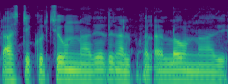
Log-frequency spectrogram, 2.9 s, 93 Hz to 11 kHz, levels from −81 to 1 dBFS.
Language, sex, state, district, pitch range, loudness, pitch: Telugu, male, Telangana, Mahabubabad, 95-105 Hz, -21 LUFS, 100 Hz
